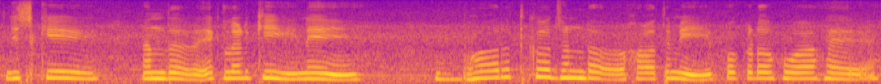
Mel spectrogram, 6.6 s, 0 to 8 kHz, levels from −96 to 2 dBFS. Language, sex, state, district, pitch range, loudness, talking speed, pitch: Hindi, male, Rajasthan, Bikaner, 190-225 Hz, -12 LUFS, 120 wpm, 215 Hz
